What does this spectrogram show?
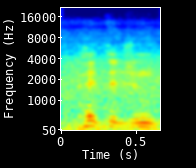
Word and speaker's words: Petitenget: As you walk past Luciolo, you'll come to Petitenget Beach.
